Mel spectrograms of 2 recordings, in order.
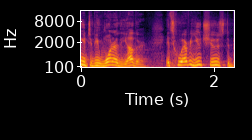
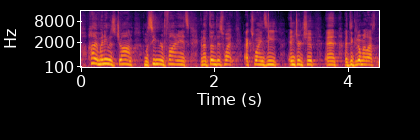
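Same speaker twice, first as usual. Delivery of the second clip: higher-pitched mock eager student; resume spitter; 5 semitones higher than usual. Student reciting a resume to a recruiter, mock recital. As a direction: reel off a resume in a raised voice. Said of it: "not going out there spitting a resume".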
